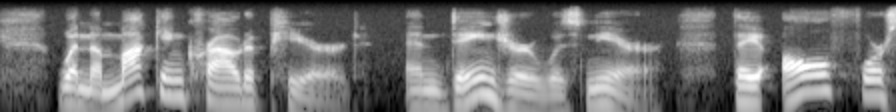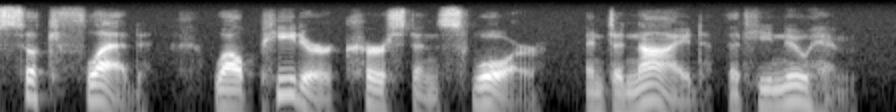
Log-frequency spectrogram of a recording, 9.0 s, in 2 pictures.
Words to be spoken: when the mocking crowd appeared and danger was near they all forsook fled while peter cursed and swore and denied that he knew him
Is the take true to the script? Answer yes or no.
yes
